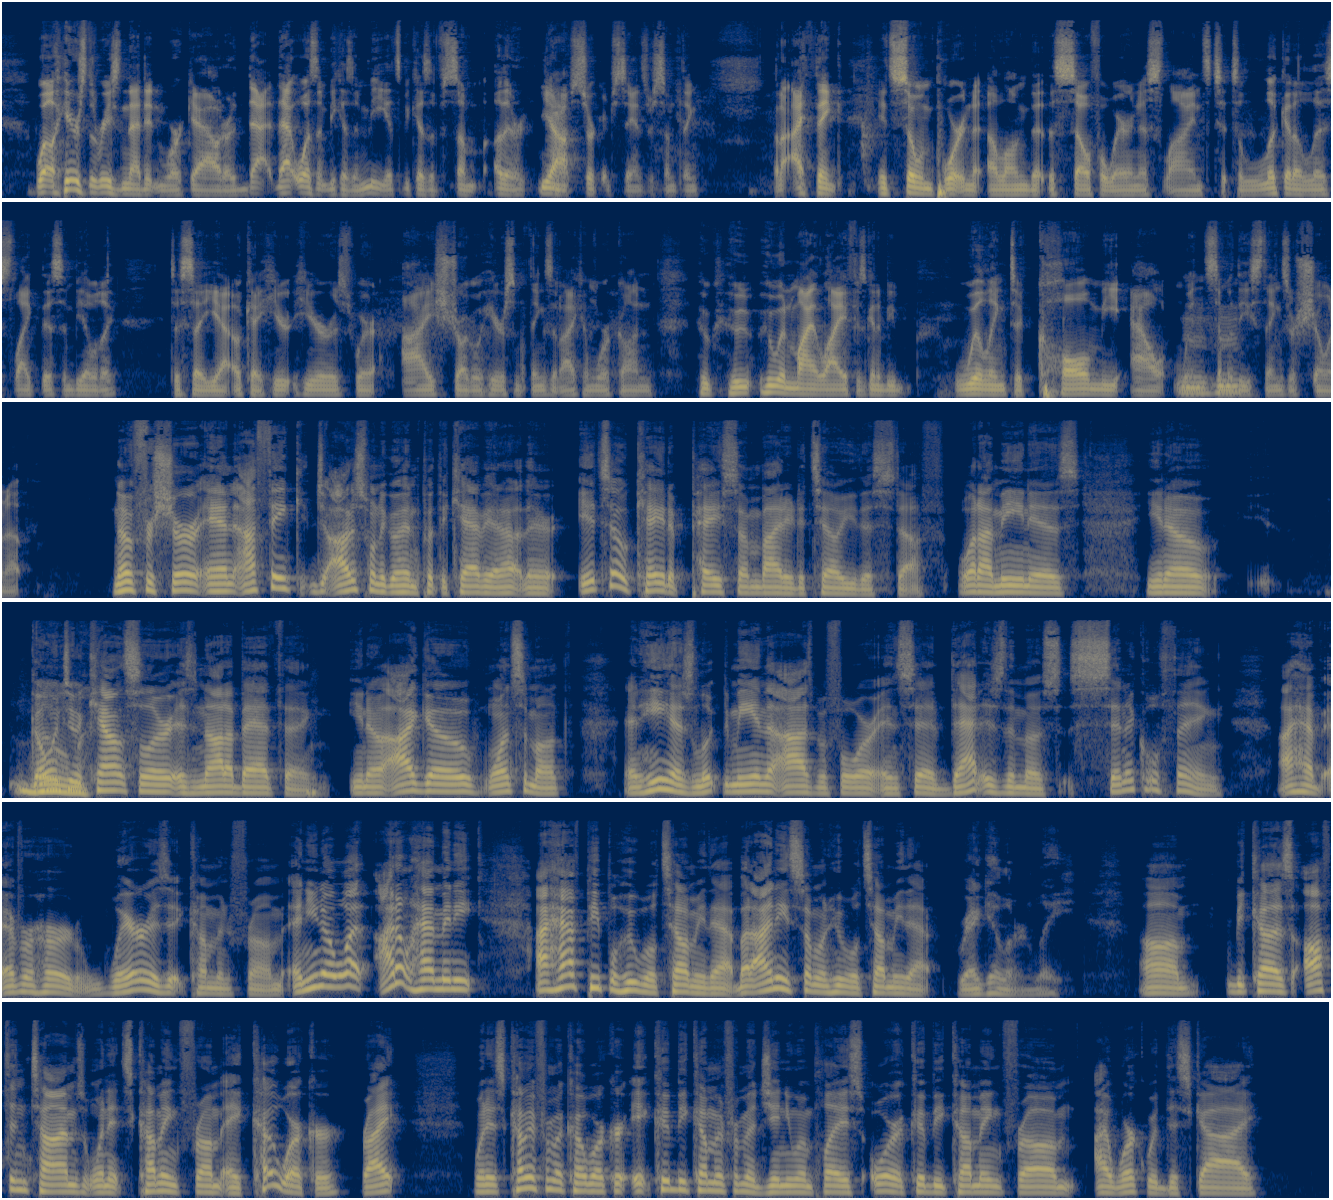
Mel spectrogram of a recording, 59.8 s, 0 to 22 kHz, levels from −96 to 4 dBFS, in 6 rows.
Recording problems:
none

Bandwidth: 14.5 kHz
